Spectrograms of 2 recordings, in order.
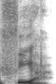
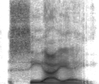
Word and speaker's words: CIA: The CIA director says, and remember, in English, we don't say FIA. It's CIA.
